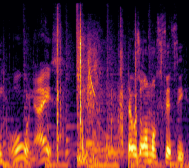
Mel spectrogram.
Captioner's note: pew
